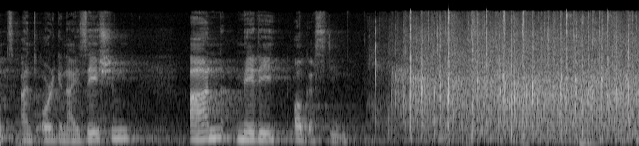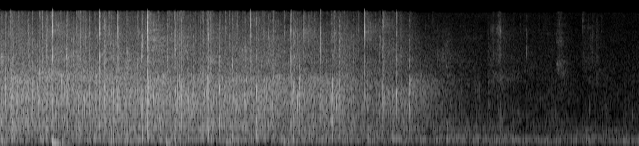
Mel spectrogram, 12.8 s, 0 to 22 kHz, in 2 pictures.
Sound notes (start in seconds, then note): 3.7 audience applauds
